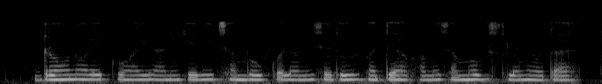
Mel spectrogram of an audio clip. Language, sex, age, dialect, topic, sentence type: Hindi, female, 56-60, Hindustani Malvi Khadi Boli, agriculture, statement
